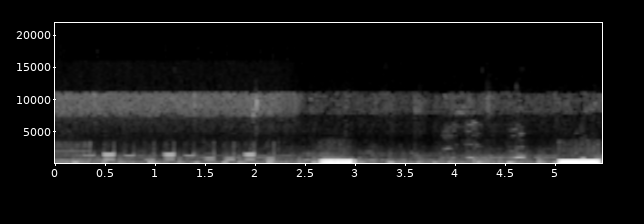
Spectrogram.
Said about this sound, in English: I'm going to call Marcus right now.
